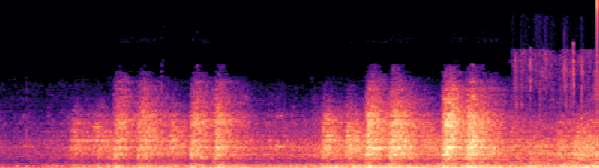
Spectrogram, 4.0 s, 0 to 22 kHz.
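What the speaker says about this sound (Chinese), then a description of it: "列车缓缓驶出检修车间" A Shaoshan 3B locomotive rolls slowly out of a maintenance workshop, with a rumbling, continuous run of repeated wheel clacks heard close and steady.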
